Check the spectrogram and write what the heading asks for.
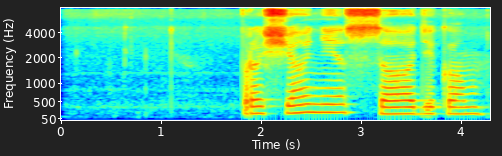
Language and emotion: Russian, sad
